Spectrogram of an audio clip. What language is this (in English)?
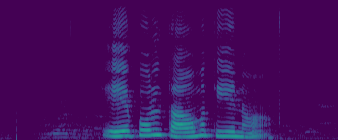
Sinhala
